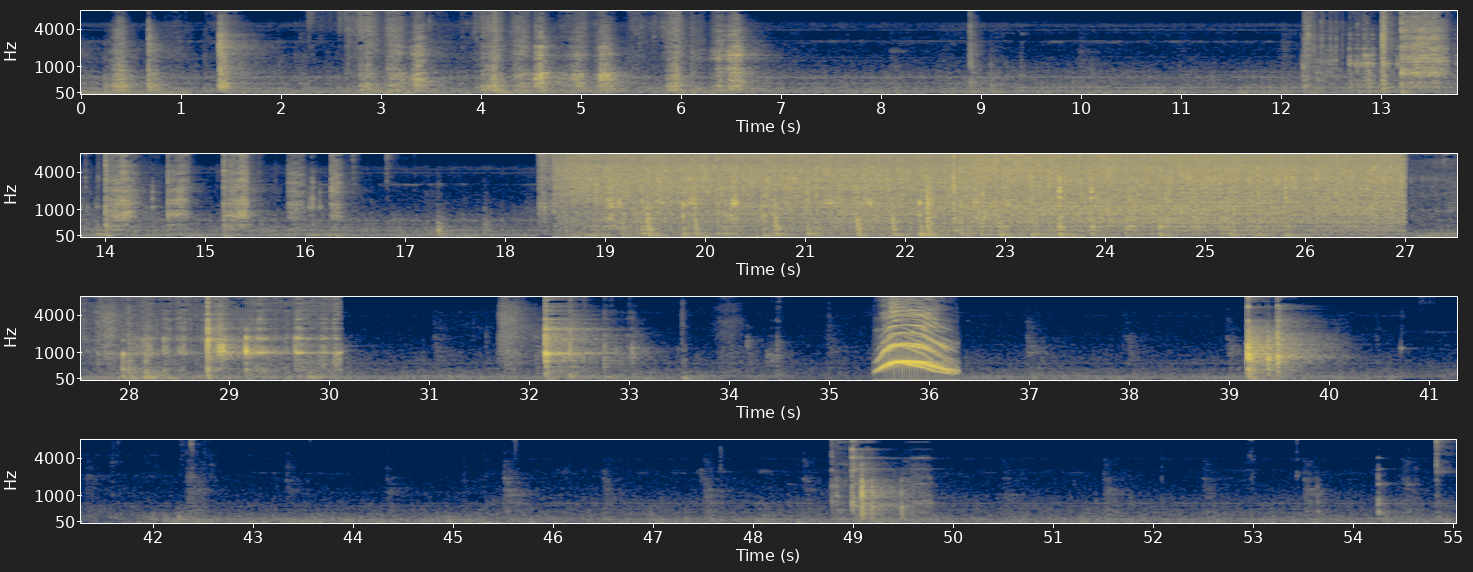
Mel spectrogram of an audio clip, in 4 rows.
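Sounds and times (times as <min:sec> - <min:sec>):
onions sizzling in hot oil: 0:18.4 - 0:27.0.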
